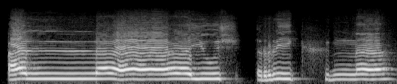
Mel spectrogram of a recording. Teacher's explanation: nun kosong bertemu dengan lam sabdu, jumpa dengan lam sabdu, tak payah dengung, masukkan sahaja idgham bila gunnah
